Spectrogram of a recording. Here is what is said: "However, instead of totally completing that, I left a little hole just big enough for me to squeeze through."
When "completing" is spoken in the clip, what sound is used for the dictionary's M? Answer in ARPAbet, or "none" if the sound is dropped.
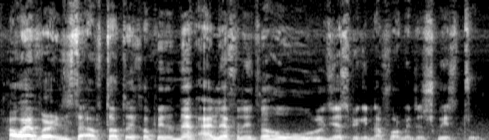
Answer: none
